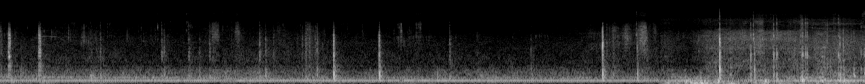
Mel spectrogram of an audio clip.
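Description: Boat motor running with a steady low hum, with a few sharp clicks over it. About two-thirds of the way through, a rough low rumble joins in.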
